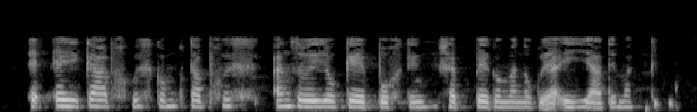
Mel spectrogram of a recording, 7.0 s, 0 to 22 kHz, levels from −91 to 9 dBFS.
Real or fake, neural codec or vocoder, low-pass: real; none; 5.4 kHz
